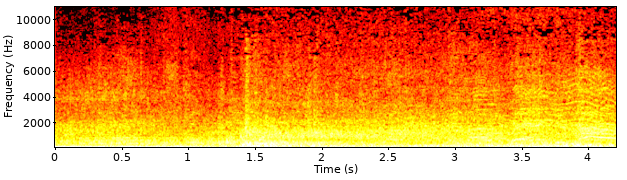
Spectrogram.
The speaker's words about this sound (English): Des camions passent. There are trucks going by.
